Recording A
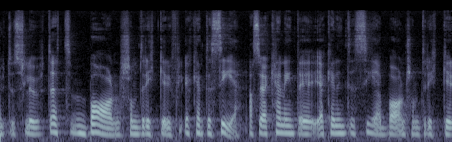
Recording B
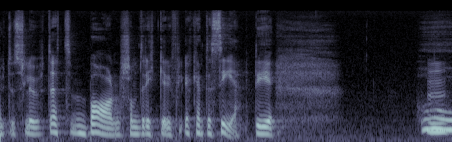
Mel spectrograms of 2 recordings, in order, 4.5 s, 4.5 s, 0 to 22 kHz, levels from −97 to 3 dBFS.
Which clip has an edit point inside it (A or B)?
B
